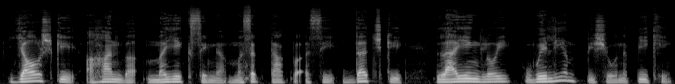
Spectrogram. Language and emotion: Manipuri, neutral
